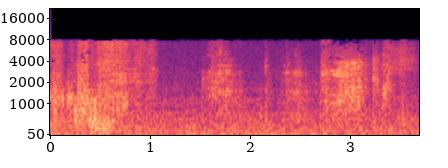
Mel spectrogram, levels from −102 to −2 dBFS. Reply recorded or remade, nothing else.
recorded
